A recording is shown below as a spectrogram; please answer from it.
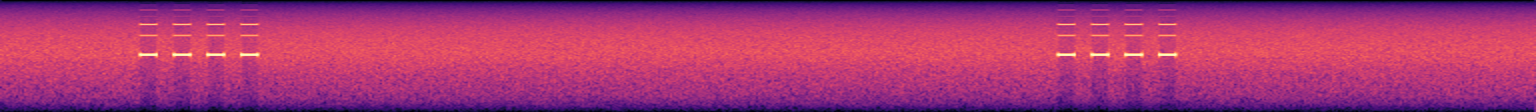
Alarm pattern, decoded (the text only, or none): temporal four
